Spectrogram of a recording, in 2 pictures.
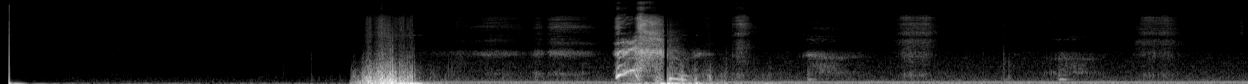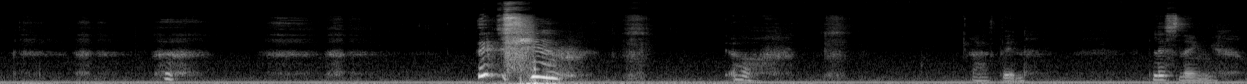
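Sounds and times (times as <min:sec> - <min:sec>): steady low hum: 0:00.1 - 0:24.9
person sneezing loudly: 0:06.2 - 0:07.5, 0:17.3 - 0:18.4.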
